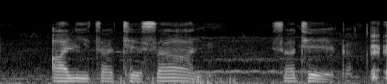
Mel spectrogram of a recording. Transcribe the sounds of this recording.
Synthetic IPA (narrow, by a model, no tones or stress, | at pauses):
alɪt͡sʼatʰɛsanisatʰɛːkʼa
